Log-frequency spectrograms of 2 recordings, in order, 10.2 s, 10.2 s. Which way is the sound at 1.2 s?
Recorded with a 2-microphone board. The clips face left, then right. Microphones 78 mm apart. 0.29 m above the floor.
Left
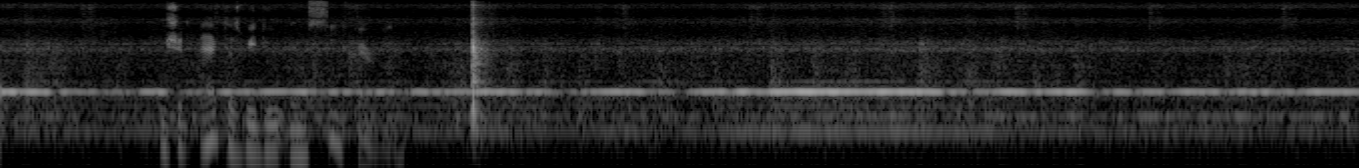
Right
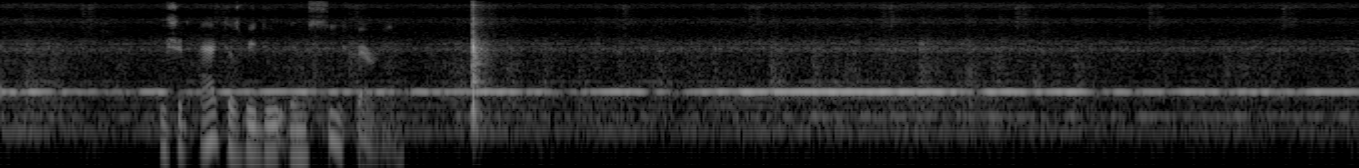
35° right (ahead or behind).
